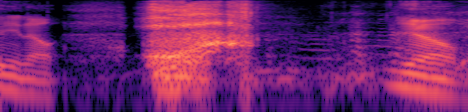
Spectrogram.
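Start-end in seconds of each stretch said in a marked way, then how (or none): 0.7-1.3 loud, throaty hawk; hawking up phlegm. Shown as a demonstration. Preacher demonstrating spitting to the congregation, hawking up phlegm. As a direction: noisily hawk up a big one. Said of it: "bring up a big hot tuah".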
